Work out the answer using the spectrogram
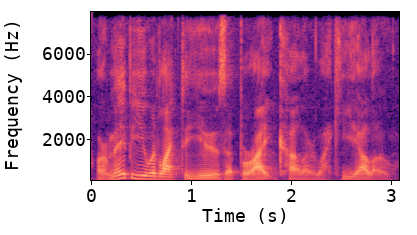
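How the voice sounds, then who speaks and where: A man, a pastor, reading aloud to young children in gentle, simple language and addressing them directly. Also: low-pitched, big pitch swings, normal speed.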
